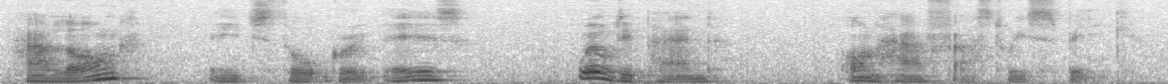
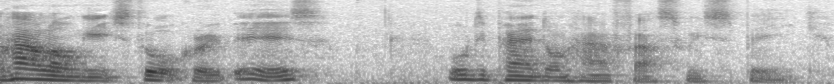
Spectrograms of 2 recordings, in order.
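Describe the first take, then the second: First: It is said slowly with pauses between groups. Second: It is said quickly as one long group. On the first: "much shorter groups if we speak slowly and carefully" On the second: "they can be quite long if we speak quickly"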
